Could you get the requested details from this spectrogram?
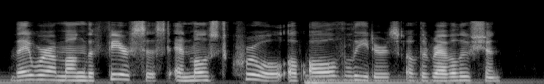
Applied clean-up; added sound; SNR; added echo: none; Bowed string instrument; 15 dB; none.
